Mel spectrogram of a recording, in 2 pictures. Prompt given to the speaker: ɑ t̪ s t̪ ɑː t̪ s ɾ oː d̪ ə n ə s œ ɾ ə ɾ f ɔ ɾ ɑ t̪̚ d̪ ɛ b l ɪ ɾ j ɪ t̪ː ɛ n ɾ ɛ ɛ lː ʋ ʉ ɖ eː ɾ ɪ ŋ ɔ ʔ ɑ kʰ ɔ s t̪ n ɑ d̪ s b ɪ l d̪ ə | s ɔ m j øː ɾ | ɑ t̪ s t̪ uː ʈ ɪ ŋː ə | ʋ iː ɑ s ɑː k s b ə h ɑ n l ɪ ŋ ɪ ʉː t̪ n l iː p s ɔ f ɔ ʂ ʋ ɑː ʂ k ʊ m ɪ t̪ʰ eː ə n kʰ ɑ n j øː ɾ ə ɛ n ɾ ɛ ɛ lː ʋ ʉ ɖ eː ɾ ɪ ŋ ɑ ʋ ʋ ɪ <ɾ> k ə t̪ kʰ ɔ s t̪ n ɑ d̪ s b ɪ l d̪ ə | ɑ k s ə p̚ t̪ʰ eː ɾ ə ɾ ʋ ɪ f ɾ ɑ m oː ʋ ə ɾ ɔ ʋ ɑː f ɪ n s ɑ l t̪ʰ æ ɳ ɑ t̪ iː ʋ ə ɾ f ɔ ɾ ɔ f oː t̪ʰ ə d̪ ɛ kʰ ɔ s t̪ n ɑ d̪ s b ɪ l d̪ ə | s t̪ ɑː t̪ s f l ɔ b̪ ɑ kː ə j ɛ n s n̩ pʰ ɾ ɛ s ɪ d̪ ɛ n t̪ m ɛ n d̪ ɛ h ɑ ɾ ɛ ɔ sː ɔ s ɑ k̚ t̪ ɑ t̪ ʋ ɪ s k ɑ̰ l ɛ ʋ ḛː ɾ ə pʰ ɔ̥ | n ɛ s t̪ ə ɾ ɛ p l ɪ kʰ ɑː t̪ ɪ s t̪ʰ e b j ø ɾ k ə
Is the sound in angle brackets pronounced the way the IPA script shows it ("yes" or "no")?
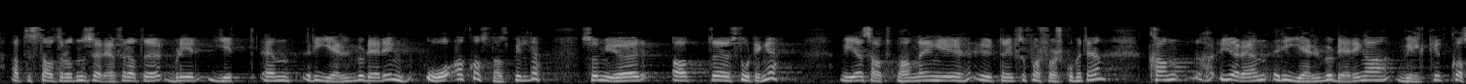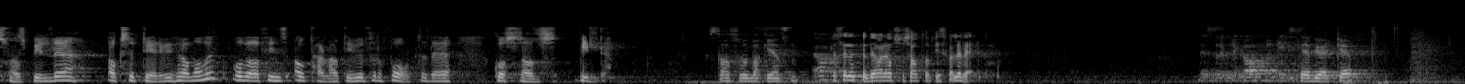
no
